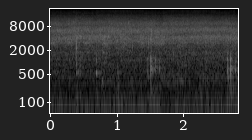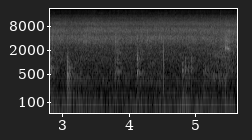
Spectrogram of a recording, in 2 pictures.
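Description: A spoonful of white cumin seeds frying in oil for an aloo palak methi dish, a soft continuous sizzle with scattered light stirring taps and scrapes, close and fairly quiet.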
